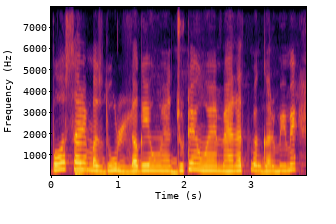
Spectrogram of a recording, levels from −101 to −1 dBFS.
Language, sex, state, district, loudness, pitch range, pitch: Hindi, female, Madhya Pradesh, Katni, -15 LUFS, 245-285 Hz, 260 Hz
